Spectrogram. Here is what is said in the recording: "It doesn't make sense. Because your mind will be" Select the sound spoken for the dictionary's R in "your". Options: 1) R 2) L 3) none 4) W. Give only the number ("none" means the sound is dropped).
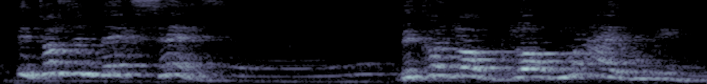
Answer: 2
